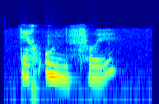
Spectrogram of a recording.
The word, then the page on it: d'r Ùnfàll: Bas-Rhin; Reichshoffen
